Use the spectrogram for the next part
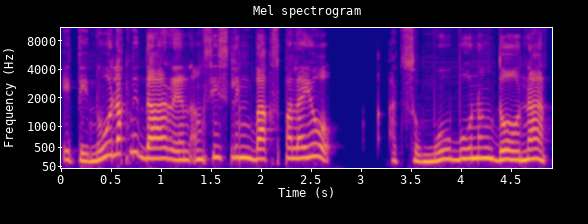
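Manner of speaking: ordinary delivery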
